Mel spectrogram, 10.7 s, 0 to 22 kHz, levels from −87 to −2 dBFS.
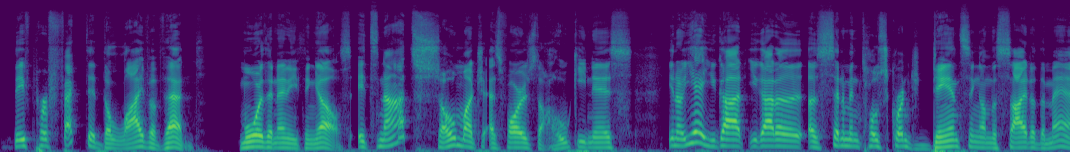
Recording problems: abrupt cut into speech; at the end

